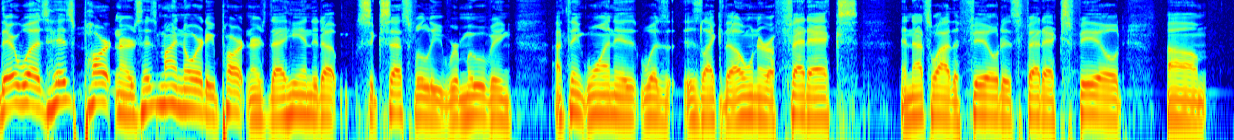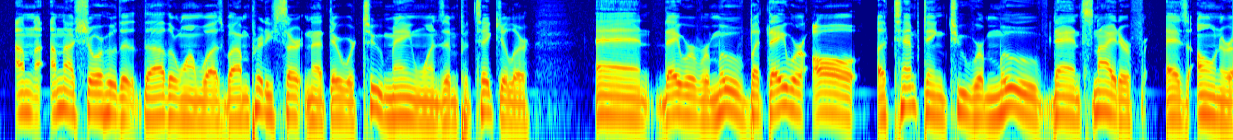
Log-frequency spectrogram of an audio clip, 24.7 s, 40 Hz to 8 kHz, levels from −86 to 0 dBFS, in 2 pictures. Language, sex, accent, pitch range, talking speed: English, male, American, 95-120 Hz, 175 wpm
